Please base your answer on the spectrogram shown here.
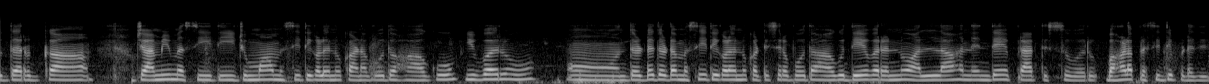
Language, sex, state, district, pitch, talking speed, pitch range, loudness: Kannada, female, Karnataka, Raichur, 210 Hz, 105 wpm, 205-220 Hz, -25 LUFS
